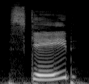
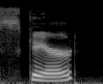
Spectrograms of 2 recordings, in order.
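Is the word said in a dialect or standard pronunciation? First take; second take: dialect; standard. First: It is said with the local dialect pronunciation. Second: It is said with standard English pronunciation.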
